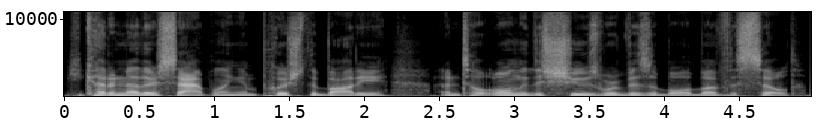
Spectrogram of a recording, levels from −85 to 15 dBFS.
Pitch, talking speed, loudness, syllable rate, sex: 115 Hz, 205 wpm, -20 LUFS, 6.3 syllables/s, male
